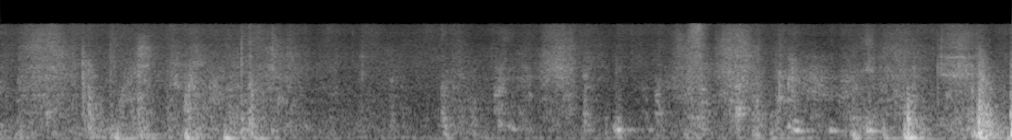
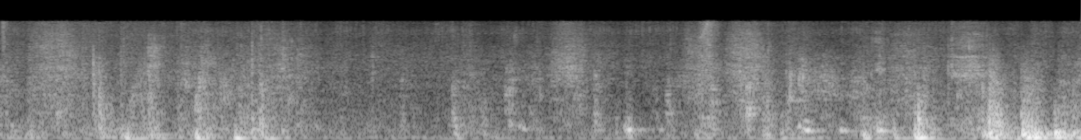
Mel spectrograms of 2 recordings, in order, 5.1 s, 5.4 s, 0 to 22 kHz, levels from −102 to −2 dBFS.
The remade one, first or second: first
